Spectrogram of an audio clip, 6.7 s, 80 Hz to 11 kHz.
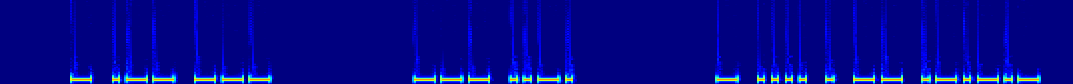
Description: Morse code, heard as a keyed tone, about 28 wpm, 700 Hz. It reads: TWO OF THEM.
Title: 3x Word-Spacing - Sentences from Top 100 Words - 28wpm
